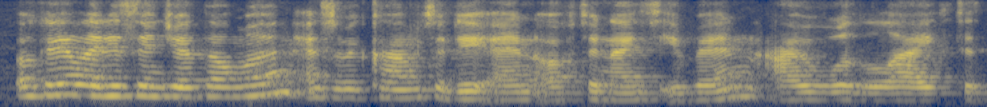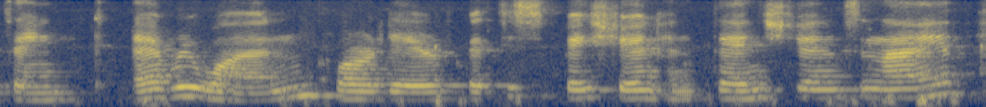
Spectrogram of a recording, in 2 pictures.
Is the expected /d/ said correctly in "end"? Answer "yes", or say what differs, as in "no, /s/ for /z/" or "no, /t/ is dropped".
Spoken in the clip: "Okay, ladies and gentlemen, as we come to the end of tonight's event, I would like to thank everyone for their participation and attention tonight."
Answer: yes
